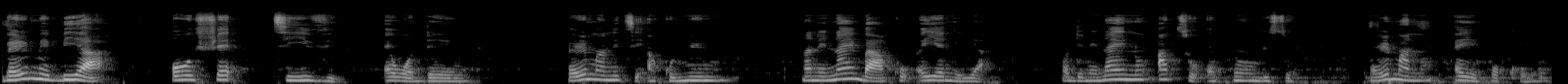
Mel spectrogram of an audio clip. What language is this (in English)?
Akan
